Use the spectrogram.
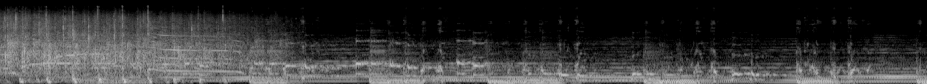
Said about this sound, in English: Thank you all for coming. We're going to hang out and have some drinks. And round of applause to Jess and Jen.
